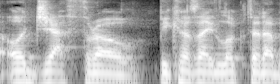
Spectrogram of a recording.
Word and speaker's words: Jethro Tull: but i know it's jetro tal or jethro because i looked it up it's like jet and then throw they literally say throw and then tell so we're gonna do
